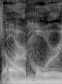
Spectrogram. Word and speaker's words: Armour: I believe it's pronounced Armour, even though it looks like armor with a U in it.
